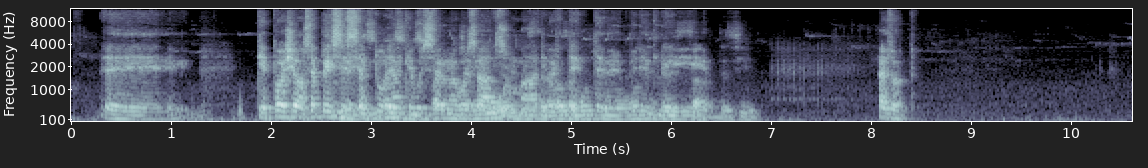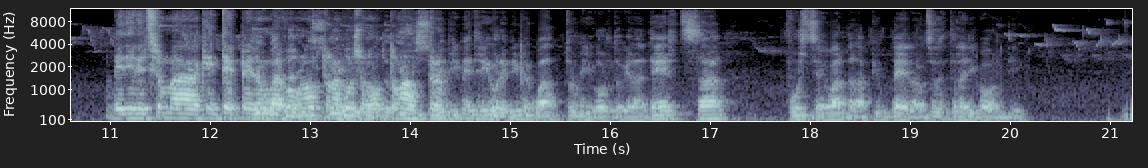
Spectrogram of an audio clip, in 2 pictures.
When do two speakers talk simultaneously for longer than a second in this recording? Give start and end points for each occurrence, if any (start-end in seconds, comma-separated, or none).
2.5-6.3, 12.4-14.3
